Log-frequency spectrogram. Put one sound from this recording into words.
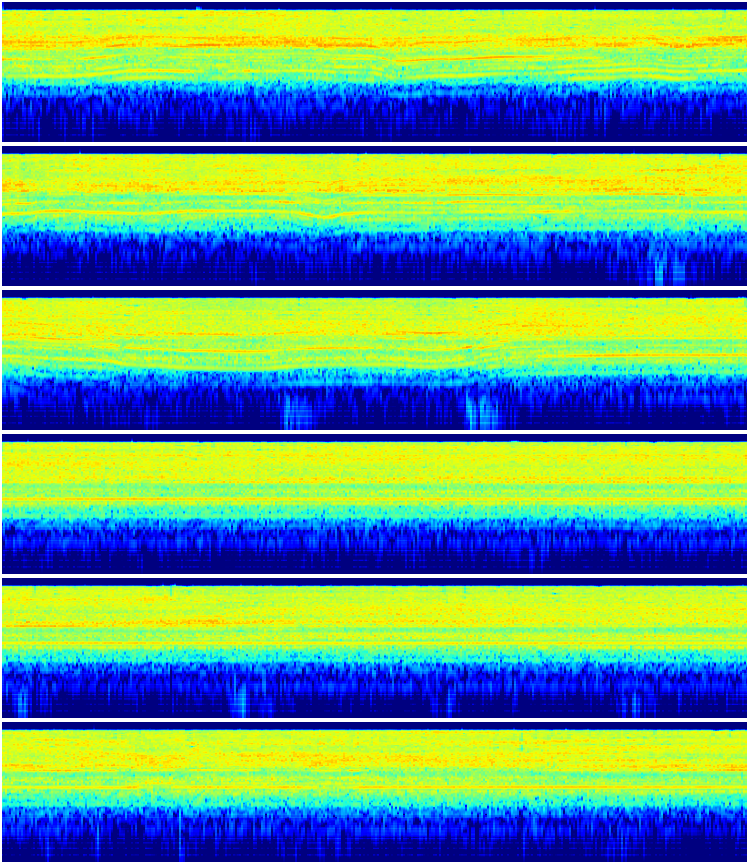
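A brush cutter engine whines close by, revving up and down and then running at a steady pitch.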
